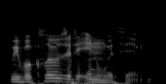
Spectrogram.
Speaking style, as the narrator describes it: Voldemort replied

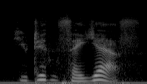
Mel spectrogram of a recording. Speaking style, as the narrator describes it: whispered

